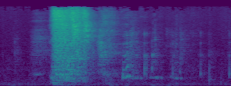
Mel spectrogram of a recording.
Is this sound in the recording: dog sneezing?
yes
